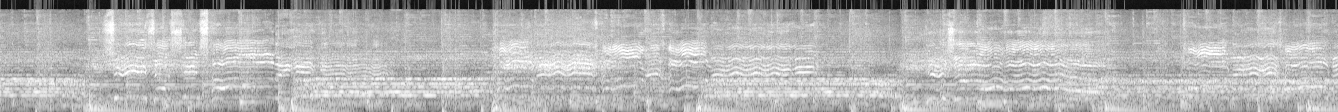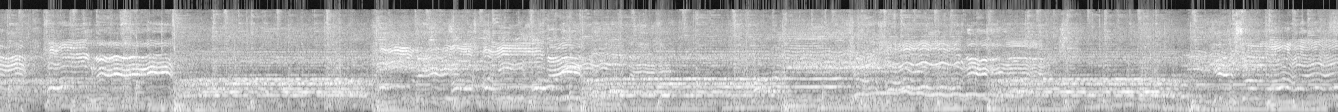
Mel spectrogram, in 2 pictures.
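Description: Live gospel worship music: a choir singing held chords over a band with bass, in phrases of about two seconds, with voices wavering in vibrato above.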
